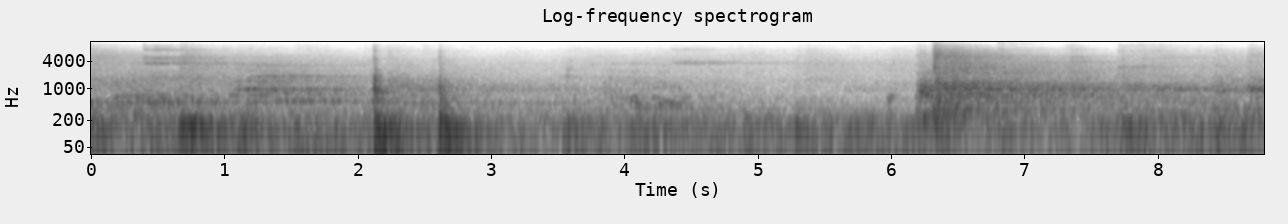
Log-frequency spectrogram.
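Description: Racquetball ball smacks echoing in an enclosed court: two sharp hits about two seconds in, half a second apart, then a louder, noisier stretch of play about six seconds in.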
